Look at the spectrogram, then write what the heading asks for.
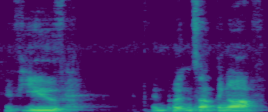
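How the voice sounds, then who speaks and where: A man livestreaming his lifting session, chatting casually and haltingly with viewers and reading their comments aloud. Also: deep voice, steady tone, a little mellow. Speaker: fitness livestreamer. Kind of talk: casual livestream chat while working out.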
